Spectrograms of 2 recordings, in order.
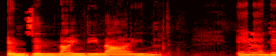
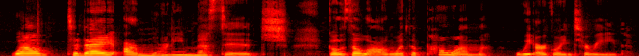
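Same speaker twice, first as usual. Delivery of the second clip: ordinary delivery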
